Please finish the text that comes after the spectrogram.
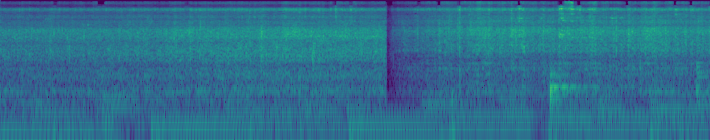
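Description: Prawns frying in a pan with masala, a continuous close sizzle and crackle with occasional stirring, no voices.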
